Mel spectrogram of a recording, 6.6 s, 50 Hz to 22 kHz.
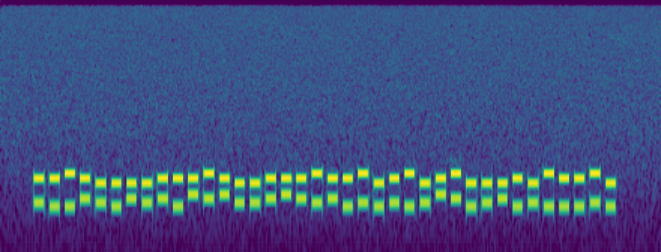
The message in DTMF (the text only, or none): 52384174820904480868261534091472432261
